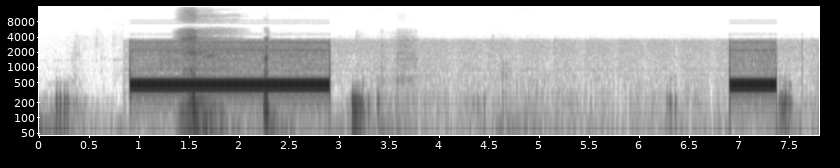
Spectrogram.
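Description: An outgoing phone call rings through a handset: a steady two-second electronic ring tone, a few seconds of quiet with faint background rustle, then the next ring starting and cutting off.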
